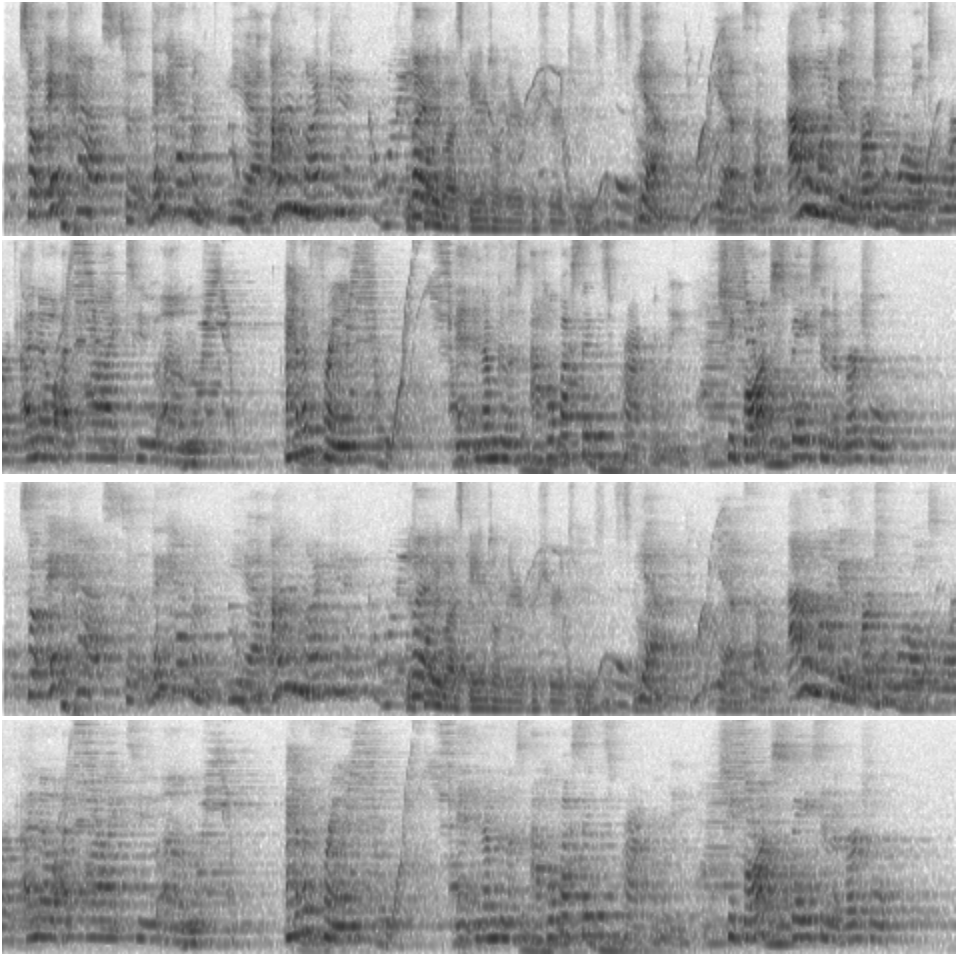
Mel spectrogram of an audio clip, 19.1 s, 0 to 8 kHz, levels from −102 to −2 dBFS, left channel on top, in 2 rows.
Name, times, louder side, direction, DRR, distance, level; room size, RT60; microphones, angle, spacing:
voice 1, 0.2-3.6 4.0-4.3 6.3-6.7 7.1-11.6 12.4-13.2 14.1-16.4 16.7-18.4, left 4 dB, 75° left, 1.0 m, -29 dB
sound 1, 2.2-2.9 3.6-4.2 4.6-6.4 6.8-7.7 8.2-9.4 10.0-10.6 11.2-11.9 12.3-14.2 14.7-15.9 16.5-17.7, left 2 dB, 40° left, 0.8 m, -39 dB
voice 2, 4.0-6.5 7.1-7.5, equal, 5° left, 0.7 m, -34 dB
27.5 x 9.8 x 4.9 m
head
